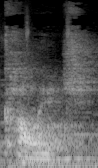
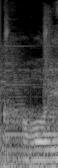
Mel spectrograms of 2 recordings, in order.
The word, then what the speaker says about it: college: College. College.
